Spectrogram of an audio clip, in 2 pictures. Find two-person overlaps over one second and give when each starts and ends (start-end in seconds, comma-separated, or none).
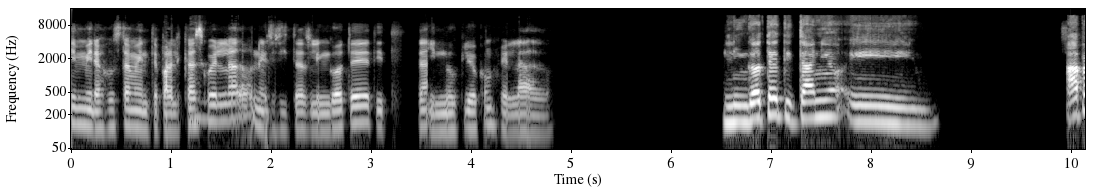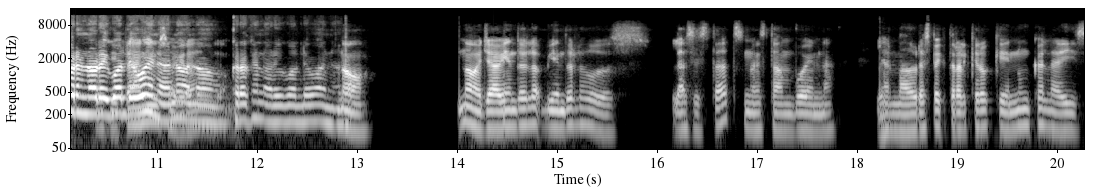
9.9-12.0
